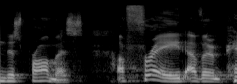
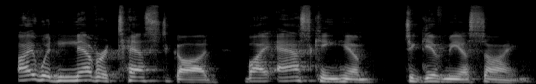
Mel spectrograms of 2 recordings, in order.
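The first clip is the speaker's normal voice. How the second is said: plain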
